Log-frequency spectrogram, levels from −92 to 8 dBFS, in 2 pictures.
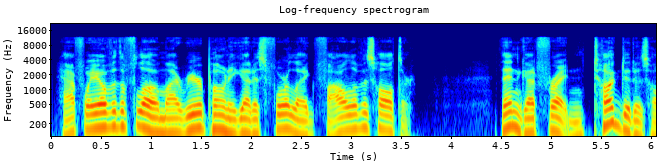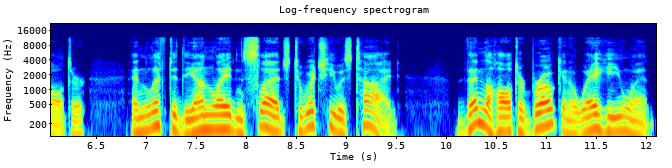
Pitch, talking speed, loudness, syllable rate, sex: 140 Hz, 190 wpm, -17 LUFS, 5.6 syllables/s, male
